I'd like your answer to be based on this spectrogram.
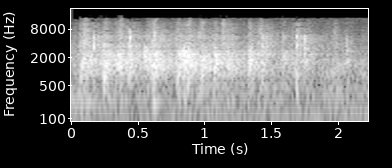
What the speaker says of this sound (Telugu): ఒకసారి మనకి మనం చప్పట్లు కొట్టుకోవాలి 4 కోట్ల మందిలో ఇక్కడ ఉన్నందుకు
